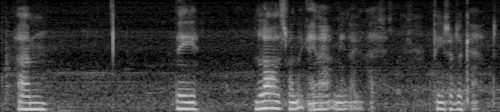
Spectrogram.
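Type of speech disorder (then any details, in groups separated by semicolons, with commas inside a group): Speech with a speaking valve; tracheostomy with speaking valve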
